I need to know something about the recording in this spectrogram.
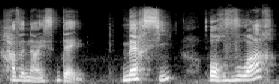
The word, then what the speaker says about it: au revoir: Merci, au revoir, I cut the E in revoir, bonne journée.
